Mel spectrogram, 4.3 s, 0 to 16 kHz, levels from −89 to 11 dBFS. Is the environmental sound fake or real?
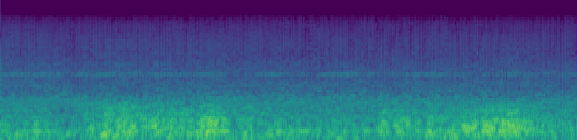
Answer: fake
